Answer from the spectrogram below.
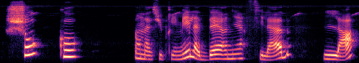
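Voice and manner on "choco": "choco" split as cho, co; two separate beats on "choco"; syllable by syllable. Shown as a demonstration. Teacher reveals what remains, split into syllables. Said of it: "il va me rester".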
